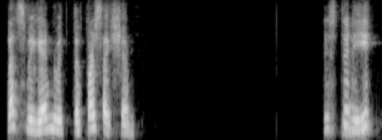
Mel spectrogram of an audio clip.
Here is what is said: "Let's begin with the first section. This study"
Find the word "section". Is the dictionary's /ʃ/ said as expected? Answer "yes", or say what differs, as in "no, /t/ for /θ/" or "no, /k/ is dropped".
yes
